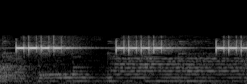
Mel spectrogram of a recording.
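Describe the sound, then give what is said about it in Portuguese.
An alarm clock rings in three loud, shrill bursts about a second apart, each a fast-trilling, high-pitched buzz over a low background hum, with no one speaking. “Eu vou explodir com esse relógio.”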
